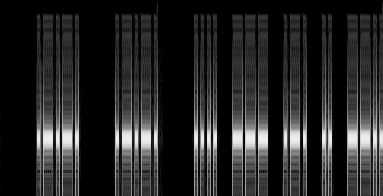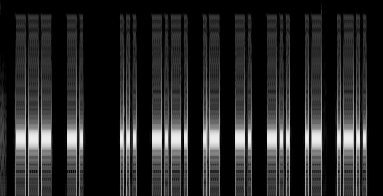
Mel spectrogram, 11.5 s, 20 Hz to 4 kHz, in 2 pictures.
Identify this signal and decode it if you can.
Morse code, heard as a keyed tone, about 25 wpm, spaced as for 20 wpm, 550 Hz. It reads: <AR> <AR> HORIZON SCANDAL
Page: news-headlines-in-morse-code-at-20-wpm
